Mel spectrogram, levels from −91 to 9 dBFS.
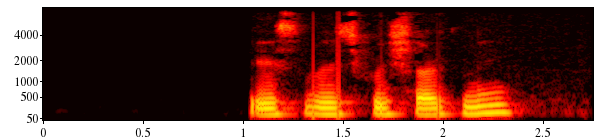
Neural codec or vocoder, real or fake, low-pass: none; real; 7.2 kHz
